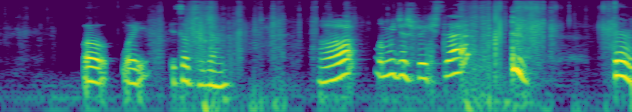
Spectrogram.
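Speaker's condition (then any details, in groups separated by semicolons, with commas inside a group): No condition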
